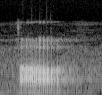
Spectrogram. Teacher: ऐसा सिर्फ एक ही स्वर है जिसके उच्चारण में मुख आपका पूरा खुलता है, वह है आपका दीर्घ आ। दीर्घ आ जो है इसके उच्चारण में आपका मुख जो है पूरा का पूरा खुलता है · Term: विवृत्त स्वर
